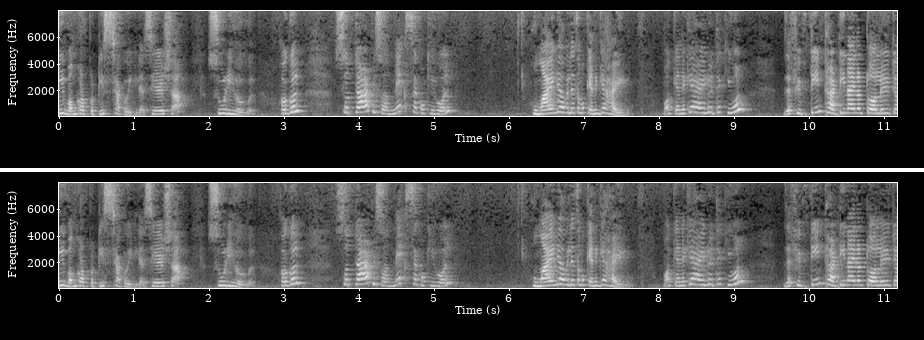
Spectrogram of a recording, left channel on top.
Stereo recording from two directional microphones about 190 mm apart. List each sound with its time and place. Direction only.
0.0 s a woman's voice: 25° left (ahead or behind)
2.9 s a woman's voice: 30° left (ahead or behind)
6.4 s a woman's voice: 25° left (ahead or behind)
